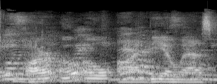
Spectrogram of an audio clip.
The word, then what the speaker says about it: rooibos: R-O-O-I-B-O-S, but it's pronounced rooibos.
